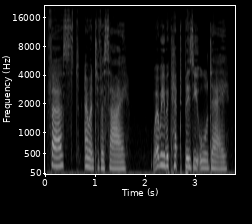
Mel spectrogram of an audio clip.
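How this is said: It is said in a British accent.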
